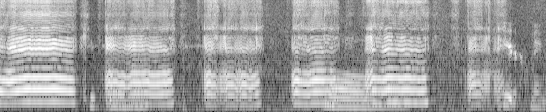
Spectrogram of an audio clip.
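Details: Baby girl held by her father cries in repeated wailing bursts with strong, clear pitch and brief breaths between them, before he soothes her; infant crying.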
